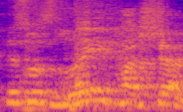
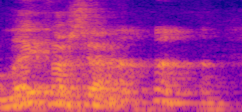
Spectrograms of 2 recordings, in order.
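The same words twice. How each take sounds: First: Said in the usual way. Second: Lev Hashem spelled out slowly, each syllable weighed; slow deliberate name. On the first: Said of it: "That's what it's called". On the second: Shown as a demonstration. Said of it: "That's what it's called, Lev Hashem".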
